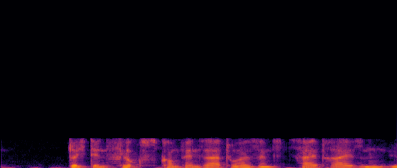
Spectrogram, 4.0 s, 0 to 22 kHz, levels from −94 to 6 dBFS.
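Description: Buzzy, gravelly speech with nothing above 4 kHz runs through the whole clip: plainly audible GSM full-rate codec damage. The codec rebuilds the voice from a vocal-tract model driven by coarse, regularly spaced pulses, which fits a 13 kbps full-rate mobile link.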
